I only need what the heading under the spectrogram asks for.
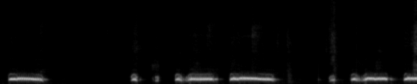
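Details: Spotted dove gives soft, low, hollow coos: a drawn-out coo, then a couple of short clipped notes leading into longer throaty coos, repeated twice.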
